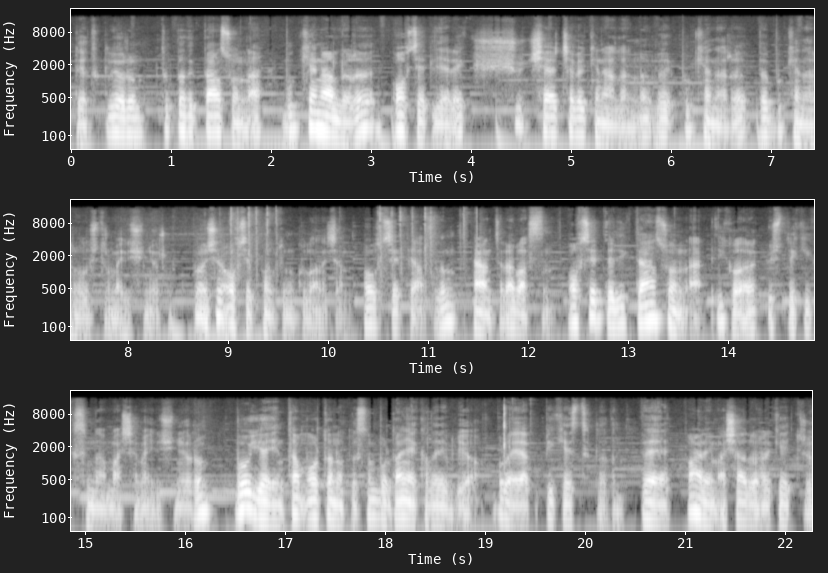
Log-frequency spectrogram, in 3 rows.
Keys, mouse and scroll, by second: 8.6-11.3 typing, 12.5 middle click, 13.4 scroll up 1, 13.4 typing, 13.7 middle click, 15.6 typing, 19.3 click, 20.9 scroll up 2.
